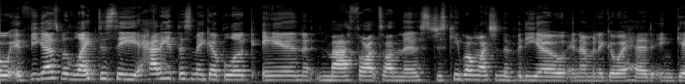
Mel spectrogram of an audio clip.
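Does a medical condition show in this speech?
No.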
